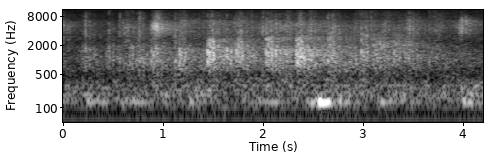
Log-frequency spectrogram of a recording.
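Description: Light, scattered audience applause: many individual hand claps.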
